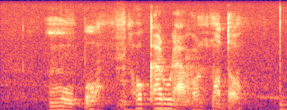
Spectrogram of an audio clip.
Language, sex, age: Venda, male, 39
